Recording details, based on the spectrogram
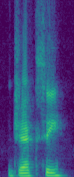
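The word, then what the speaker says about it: Jexi: first trailer we're going to talk about is Jaxy that's am I saying it right jexy yeah so exact Zach what's a little bit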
